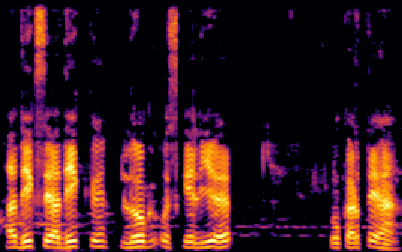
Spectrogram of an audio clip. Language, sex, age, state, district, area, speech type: Hindi, male, 60+, Bihar, Madhepura, rural, spontaneous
